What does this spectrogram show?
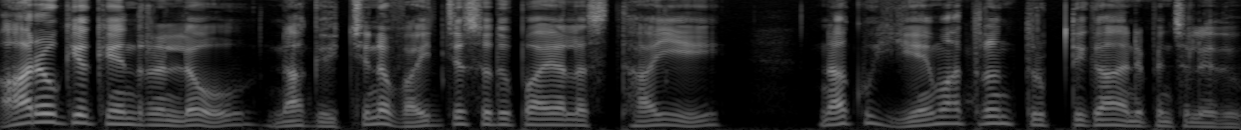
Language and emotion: Telugu, sad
